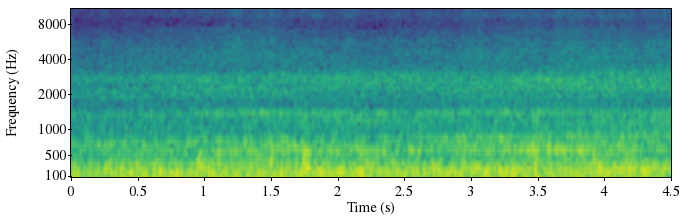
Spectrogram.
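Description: Double-deck electric suburban train running past a station platform: a steady rumble of wheels on rail with a faint humming tone over it.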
